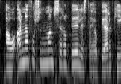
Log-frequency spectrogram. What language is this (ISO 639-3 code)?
isl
